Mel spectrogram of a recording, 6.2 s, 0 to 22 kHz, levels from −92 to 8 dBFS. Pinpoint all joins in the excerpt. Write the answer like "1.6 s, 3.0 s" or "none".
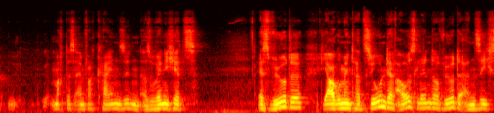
3.2 s, 4.9 s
